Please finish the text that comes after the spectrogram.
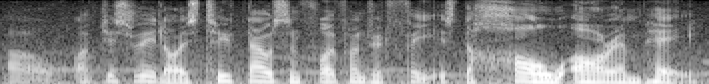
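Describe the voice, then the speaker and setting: A man's voice: mid-range voice, moderate pace, dark tone, slight background noise. Man with a blocked-up nose. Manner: chatty, friendly, thanks viewers by name. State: stuffy nose from a cold. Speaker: flight simulator livestreamer. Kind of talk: casual livestream chat while flying.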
